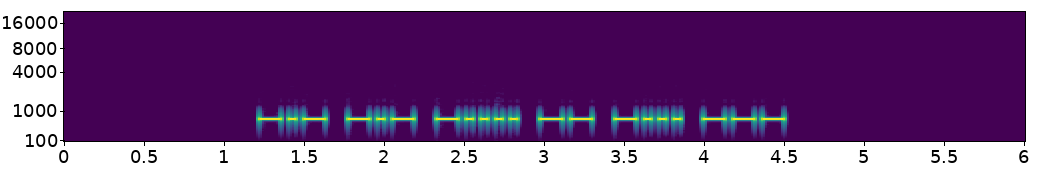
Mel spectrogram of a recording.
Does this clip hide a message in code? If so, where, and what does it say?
Yes: Morse code from 1.2 to 4.5 s, heard as a keyed tone, about 26 wpm, 700 Hz. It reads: KK6MBO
